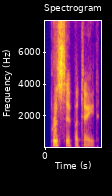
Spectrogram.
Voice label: "precipitate", American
